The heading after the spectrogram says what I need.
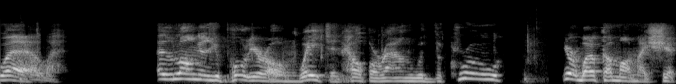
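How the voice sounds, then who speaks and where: Putting on a character voice, a man swings his pitch very widely up and down. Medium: actual play. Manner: formal, guarded.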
